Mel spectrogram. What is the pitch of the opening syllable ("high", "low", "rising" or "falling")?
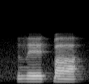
high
